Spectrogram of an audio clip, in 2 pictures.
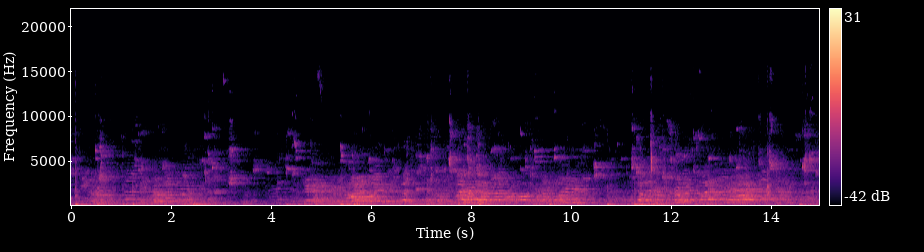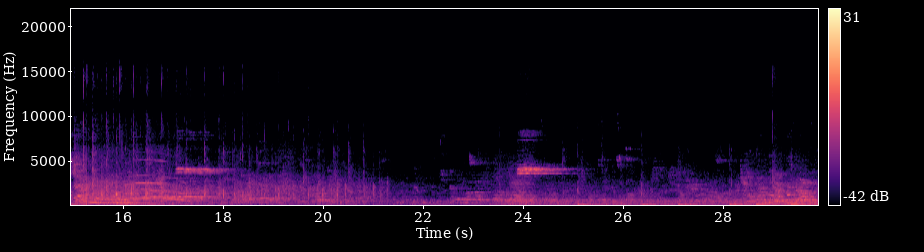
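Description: A crowd of spectators cheers and chatters in a large echoing gym.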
